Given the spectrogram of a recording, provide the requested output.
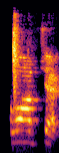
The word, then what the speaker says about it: Flopcheck: How do you say your last name? Flopcheck. Yeah, that's how you say that.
